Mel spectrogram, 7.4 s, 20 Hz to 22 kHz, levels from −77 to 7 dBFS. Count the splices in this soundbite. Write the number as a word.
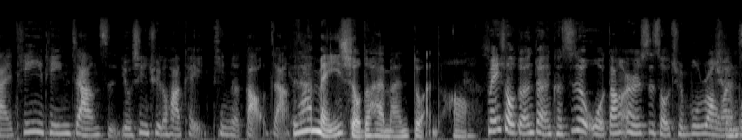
one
